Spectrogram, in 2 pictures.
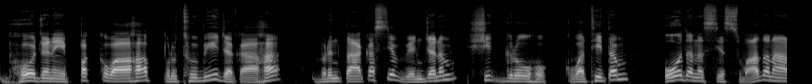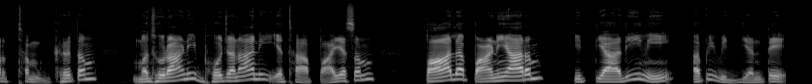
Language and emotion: Sanskrit, neutral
